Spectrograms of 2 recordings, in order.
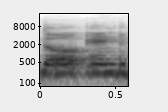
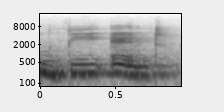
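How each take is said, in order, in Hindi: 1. 'The' को छोटे 'uh' स्वर के साथ बोला जाता है। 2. 'The' को लंबे 'ee' स्वर के साथ बोला जाता है। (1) "आप कभी द एंड नहीं कहते हो" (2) "आप एंड में पढ़ते हो दी एंड"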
